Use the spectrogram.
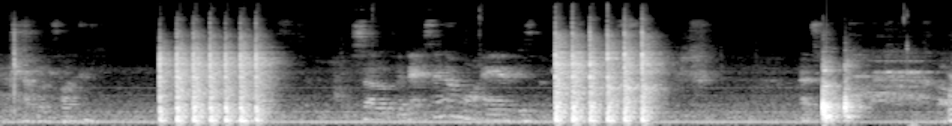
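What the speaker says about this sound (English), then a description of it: "Now I'm going to clean out my bowl here in this last can." Metal spoon or spatula scraping and tapping banana nut cake batter out of a mixing bowl, with quick bursts of five or six rhythmic knocks, repeated twice and then a shorter burst, with someone talking in between.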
